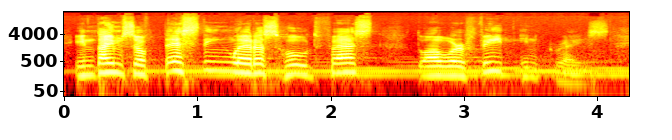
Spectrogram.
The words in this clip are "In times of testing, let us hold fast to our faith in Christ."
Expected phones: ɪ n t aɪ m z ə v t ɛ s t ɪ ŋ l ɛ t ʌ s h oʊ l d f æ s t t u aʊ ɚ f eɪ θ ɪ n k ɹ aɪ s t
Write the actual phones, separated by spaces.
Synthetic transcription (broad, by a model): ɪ n t aɪ m s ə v t ɛ s t ɪ ŋ l ɛ t ʌ s h oʊ l d f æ s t t u aʊ ɚ f eɪ t ɪ n k ɹ aɪ s t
